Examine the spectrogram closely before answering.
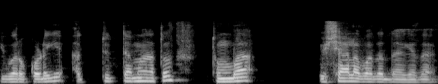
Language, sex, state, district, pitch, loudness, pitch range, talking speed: Kannada, male, Karnataka, Bijapur, 135 Hz, -18 LUFS, 125-160 Hz, 80 wpm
